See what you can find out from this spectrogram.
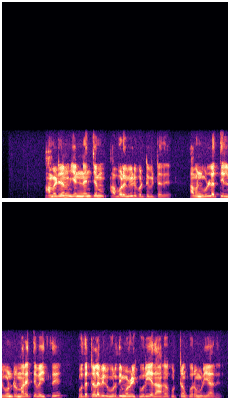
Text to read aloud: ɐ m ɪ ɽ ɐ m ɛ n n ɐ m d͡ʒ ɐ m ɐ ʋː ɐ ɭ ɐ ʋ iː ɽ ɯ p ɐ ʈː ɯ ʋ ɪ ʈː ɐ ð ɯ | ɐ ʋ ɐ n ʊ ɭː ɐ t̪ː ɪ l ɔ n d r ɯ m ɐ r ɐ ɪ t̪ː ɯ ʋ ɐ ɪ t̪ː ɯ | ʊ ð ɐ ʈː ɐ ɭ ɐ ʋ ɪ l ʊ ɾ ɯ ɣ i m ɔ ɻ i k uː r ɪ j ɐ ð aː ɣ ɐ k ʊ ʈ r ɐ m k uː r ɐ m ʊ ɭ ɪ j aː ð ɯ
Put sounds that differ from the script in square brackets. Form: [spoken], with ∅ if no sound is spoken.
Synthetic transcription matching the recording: ɐ m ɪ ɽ ɐ m ɛ n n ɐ [ɲ] d͡ʒ ɐ m ɐ ʋː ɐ ɭ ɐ ʋ iː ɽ ɯ p ɐ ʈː ɯ ʋ ɪ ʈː ɐ ð ɯ | ɐ ʋ ɐ n ʊ ɭː ɐ t̪ː ɪ l ɔ n d r ɯ m ɐ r ɐ ɪ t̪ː ɯ ʋ ɐ ɪ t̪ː ɯ | ʊ ð ɐ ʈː ɐ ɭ ɐ ʋ ɪ l ʊ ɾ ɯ [ð] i m ɔ ɻ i k uː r ɪ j ɐ ð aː ɣ ɐ k ʊ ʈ r ɐ m k uː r ɐ m ʊ [ɽ] ɪ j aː ð ɯ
